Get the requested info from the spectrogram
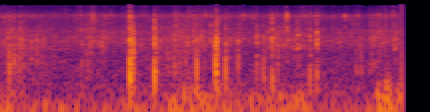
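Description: Rain falling, with scattered sharp ticks of drops striking close to the microphone over a low rumble.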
